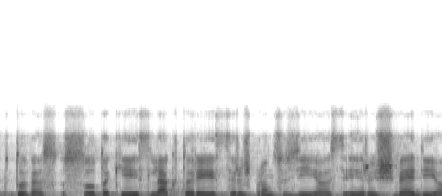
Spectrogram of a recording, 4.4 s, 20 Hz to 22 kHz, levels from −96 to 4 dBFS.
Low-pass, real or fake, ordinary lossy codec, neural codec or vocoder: 7.2 kHz; fake; Opus, 32 kbps; codec, 16 kHz, 16 kbps, FunCodec, trained on Chinese and English, 50 frames a second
